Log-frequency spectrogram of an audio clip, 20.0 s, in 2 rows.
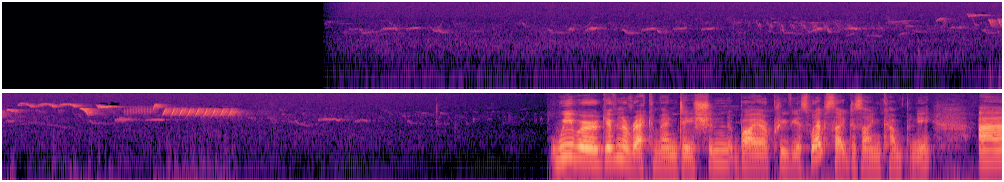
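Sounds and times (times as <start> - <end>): small birds chirping: 3.2 - 20.0
bird trill: 5.2 - 15.1.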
